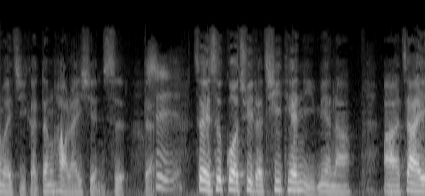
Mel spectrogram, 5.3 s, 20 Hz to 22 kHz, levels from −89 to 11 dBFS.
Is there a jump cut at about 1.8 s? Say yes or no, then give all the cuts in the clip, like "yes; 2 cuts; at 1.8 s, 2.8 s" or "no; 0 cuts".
yes; 1 cut; at 1.8 s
